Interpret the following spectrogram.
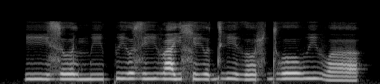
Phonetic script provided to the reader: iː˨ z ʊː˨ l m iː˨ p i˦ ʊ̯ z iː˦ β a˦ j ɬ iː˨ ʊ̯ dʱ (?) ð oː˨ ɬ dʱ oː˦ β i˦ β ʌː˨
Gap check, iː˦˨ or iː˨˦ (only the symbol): iː˦˨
